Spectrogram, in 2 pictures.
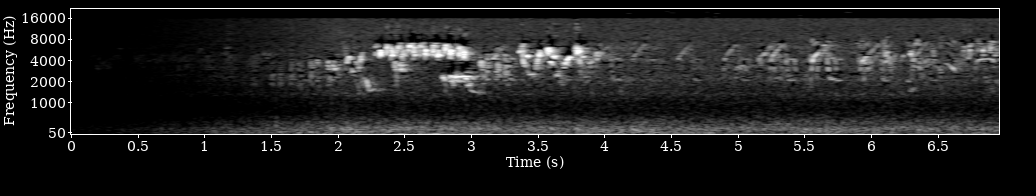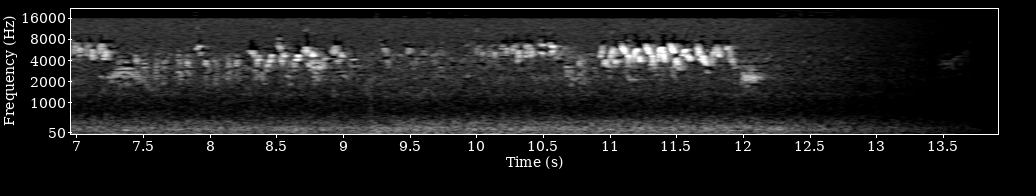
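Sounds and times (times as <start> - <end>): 
Pallas's Grasshopper Warbler singing: 1.0 - 12.3.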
